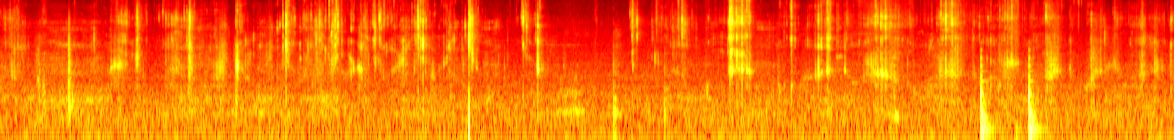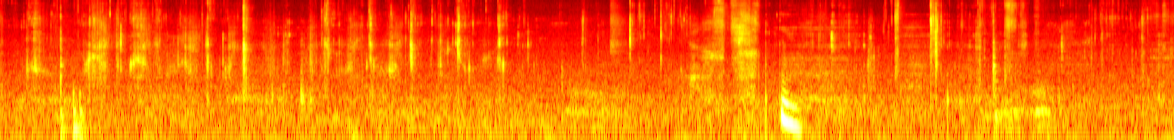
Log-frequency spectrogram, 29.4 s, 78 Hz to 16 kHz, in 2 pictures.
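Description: Close-miked eating of crisp fried Chinese takeout food: crunching bites and chewing, with many short crisp crunches throughout. About 24 seconds in there is a brief low sound that falls in pitch.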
